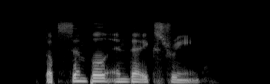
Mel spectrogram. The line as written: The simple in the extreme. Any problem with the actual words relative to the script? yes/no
no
